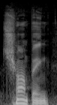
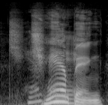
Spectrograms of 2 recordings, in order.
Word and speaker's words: champing: sense even contextually speaking the original version is more refined instead of chomping champing is a more formal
